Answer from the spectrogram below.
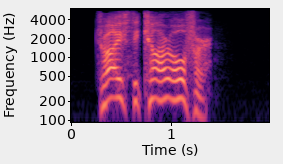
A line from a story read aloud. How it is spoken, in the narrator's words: Ray Diaz wheezed out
